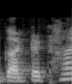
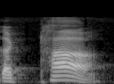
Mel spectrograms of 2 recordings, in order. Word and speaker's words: गट्ठा: हम लोग गट्ठा नहीं बोल रहे हैं, हम क्या बोल रहे हैं? गट्ठा। क्यों? क्योंकि ट का उच्चारण आधा ही कर रहे हैं। और आधा क्यों कर रहे हैं? क्योंकि ट के नीचे हल लगा है, बाकी किसी अक्षर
